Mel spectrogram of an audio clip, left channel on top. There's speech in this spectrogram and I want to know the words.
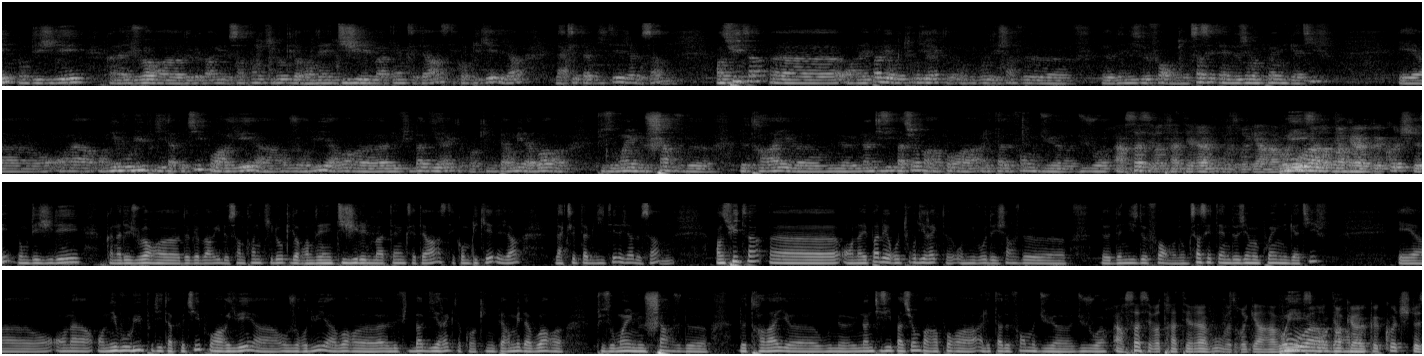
donc des gilets, quand on a des joueurs de gabarit de 130 kg qui doivent rentrer un petit gilet le matin, etc., c'était compliqué déjà, l'acceptabilité déjà de ça. Ensuite, on n'avait pas les retours directs au niveau des charges d'indice de forme, donc ça c'était un deuxième point négatif. Et on évolue petit à petit pour arriver aujourd'hui à avoir le feedback direct, qui nous permet d'avoir plus ou moins une charge de travail ou une anticipation par rapport à l'état de forme du joueur. Alors ça, c'est votre intérêt à vous, votre regard à vous, oui, en tant que coach de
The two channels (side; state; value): both; normal; correlation 0.72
